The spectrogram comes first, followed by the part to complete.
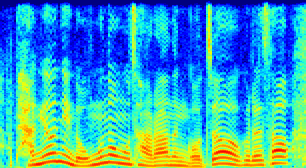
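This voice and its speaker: Young Gyeongsang woman, lively tone. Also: fairly high pitch, fairly quick. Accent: Gyeongsang Korean. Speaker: talk show panelist. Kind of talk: explanatory studio talk. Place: TV studio.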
